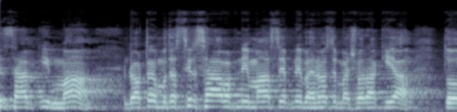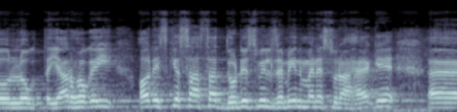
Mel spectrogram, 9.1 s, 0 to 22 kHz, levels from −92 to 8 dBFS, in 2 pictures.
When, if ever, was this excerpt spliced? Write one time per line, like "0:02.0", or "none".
0:01.1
